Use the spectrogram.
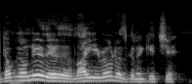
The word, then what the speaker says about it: La Llorona: Using the bathroom, like hearing y'all mispronounce La Llorona so bad. I think It's called a La Llorona.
